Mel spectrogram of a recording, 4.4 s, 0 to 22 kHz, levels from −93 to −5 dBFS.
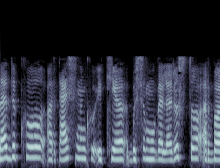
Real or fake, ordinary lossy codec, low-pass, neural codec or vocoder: fake; MP3, 32 kbps; 5.4 kHz; codec, 16 kHz, 4 kbps, X-Codec, HuBERT features, trained on general audio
